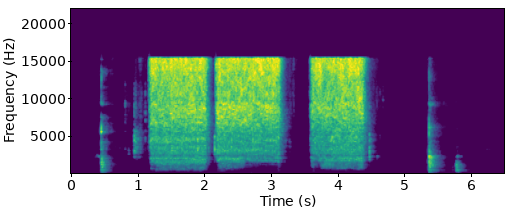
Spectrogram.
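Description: Self-tanning spray hissing out of an aerosol can in three steady sprays of about a second each, with a few shorter sounds before and after.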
